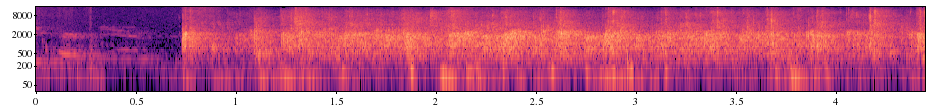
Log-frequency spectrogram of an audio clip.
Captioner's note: applause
